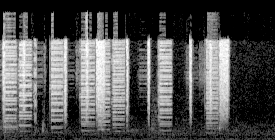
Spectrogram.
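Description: A flip phone in a Mario video game rings with a bright electronic ringtone of short repeated chirping bursts in a quick rhythm, faint and alone.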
